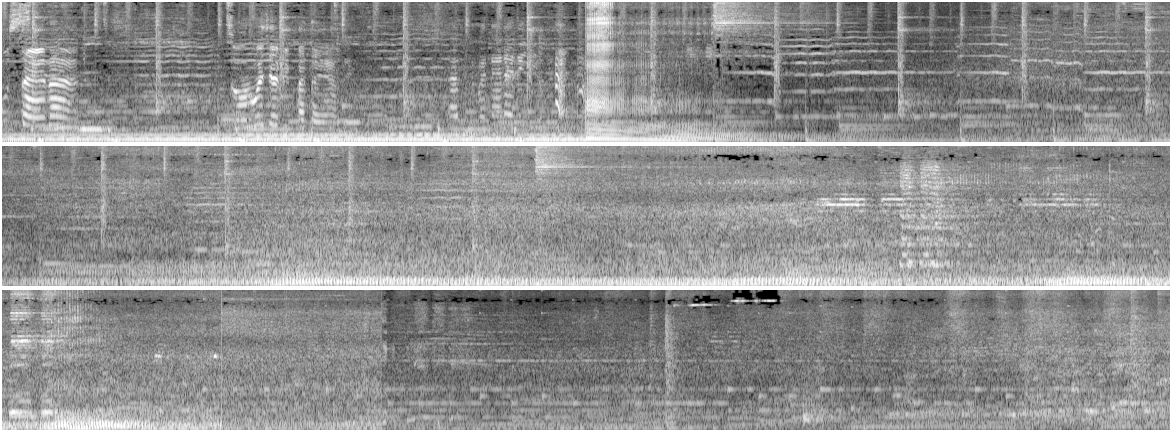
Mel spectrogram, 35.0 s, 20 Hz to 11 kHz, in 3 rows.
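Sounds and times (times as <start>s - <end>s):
background music: 0.0s - 35.0s
car engine running: 2.7s - 8.2s.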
